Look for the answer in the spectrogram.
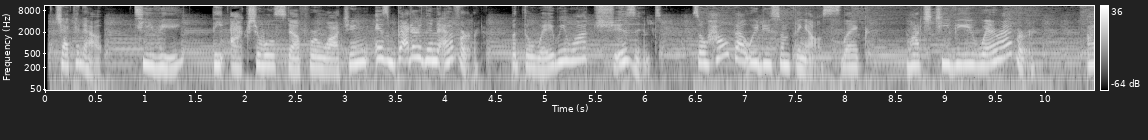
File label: commercial demo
